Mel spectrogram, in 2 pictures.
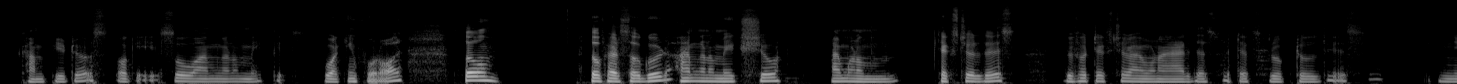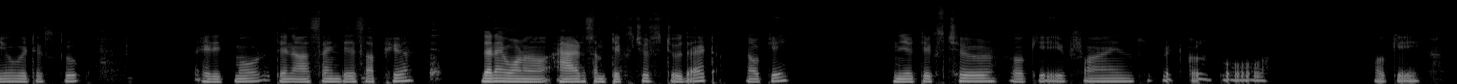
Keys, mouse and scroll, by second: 1.0 click, 2.4 click, 5.0 scroll up 1, 5.2 middle click, 6.2 click, 7.0-7.4 scroll up 3, 7.4 middle click, 7.8 Tab, 9.3 middle click, 9.7 Tab, 11.0 click, 12.3 click, 14.8 click, 15.8 Tab, 17.6 click, 18.1 Tab, 18.8 click, 20.0 click, 21.6 click, 23.3 click, 24.3 click.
